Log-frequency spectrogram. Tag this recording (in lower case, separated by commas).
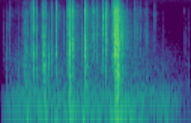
crack, wood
